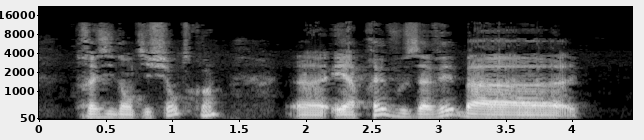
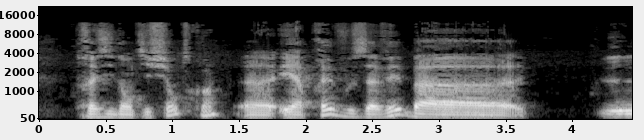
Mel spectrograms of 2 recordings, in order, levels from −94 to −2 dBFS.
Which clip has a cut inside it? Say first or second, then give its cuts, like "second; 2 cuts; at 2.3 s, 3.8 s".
second; 1 cut; at 1.4 s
